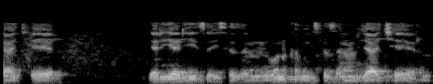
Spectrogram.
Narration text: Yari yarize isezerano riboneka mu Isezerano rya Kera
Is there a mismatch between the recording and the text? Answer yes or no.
no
